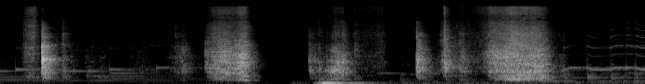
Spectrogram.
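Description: Steel notched trowel scraping and spreading cement-based tile adhesive across a shower floor, in about five rasping strokes roughly a second apart. Quiet background music runs underneath.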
